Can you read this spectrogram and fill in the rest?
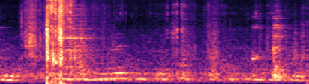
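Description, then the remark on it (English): A sharp, loud crunch as a langoustine shell is bitten through whole while eating, followed by a few softer, irregular chewing crunches, with a low voice humming or murmuring underneath. “You can't just crunch it up whole like that, can you?”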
